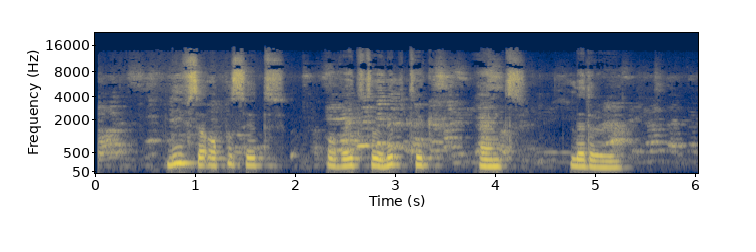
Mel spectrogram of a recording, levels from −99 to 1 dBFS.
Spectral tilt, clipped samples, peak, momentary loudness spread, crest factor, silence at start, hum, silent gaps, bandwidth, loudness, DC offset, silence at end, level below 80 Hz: -4.5 dB/octave; under 0.1%; 0 dBFS; 19 LU; 18 dB; 0 s; none; none; 15 kHz; -17 LUFS; under 0.1%; 0.05 s; -58 dBFS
